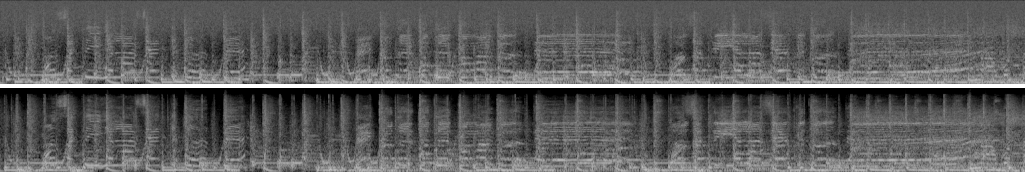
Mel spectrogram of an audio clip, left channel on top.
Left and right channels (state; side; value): noise; left; hiss, 4 dB below the sound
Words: உன் சக்தி எல்லாம் சேர்த்து குத்து குத்து குத்து கும்மா குத்து உன் சக்தி எல்லாம் சேர்த்து குத்து நான்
